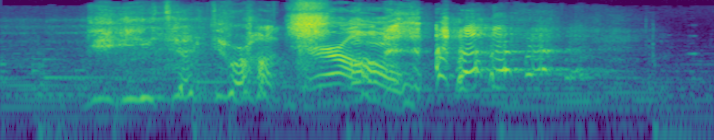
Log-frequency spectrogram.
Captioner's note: laughing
